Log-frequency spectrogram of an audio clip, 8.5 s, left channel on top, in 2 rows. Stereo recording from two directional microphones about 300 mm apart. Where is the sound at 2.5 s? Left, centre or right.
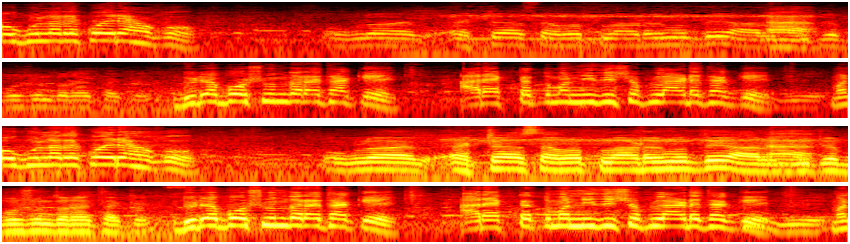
Right.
